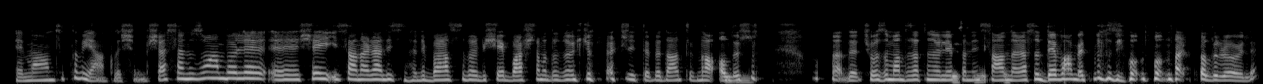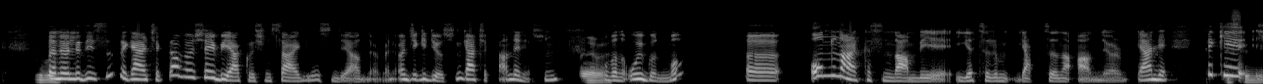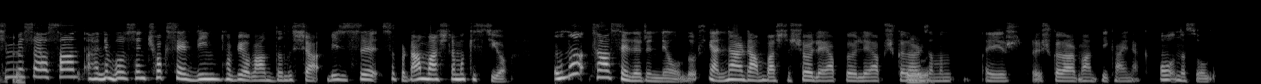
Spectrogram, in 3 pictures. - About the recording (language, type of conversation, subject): Turkish, podcast, Günde sadece yirmi dakikanı ayırsan hangi hobiyi seçerdin ve neden?
- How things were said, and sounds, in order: laughing while speaking: "her şeyi"; chuckle; unintelligible speech; laughing while speaking: "devam etmez ya o onlar kalır öyle"; unintelligible speech; other background noise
